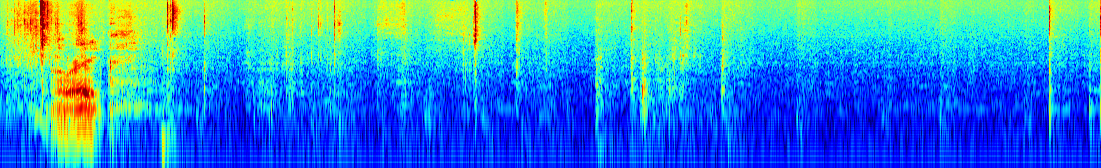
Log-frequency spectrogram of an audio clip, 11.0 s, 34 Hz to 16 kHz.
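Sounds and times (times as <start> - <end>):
card and plastic sleeve rustling: 0.0 - 1.0, 2.5 - 5.3.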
